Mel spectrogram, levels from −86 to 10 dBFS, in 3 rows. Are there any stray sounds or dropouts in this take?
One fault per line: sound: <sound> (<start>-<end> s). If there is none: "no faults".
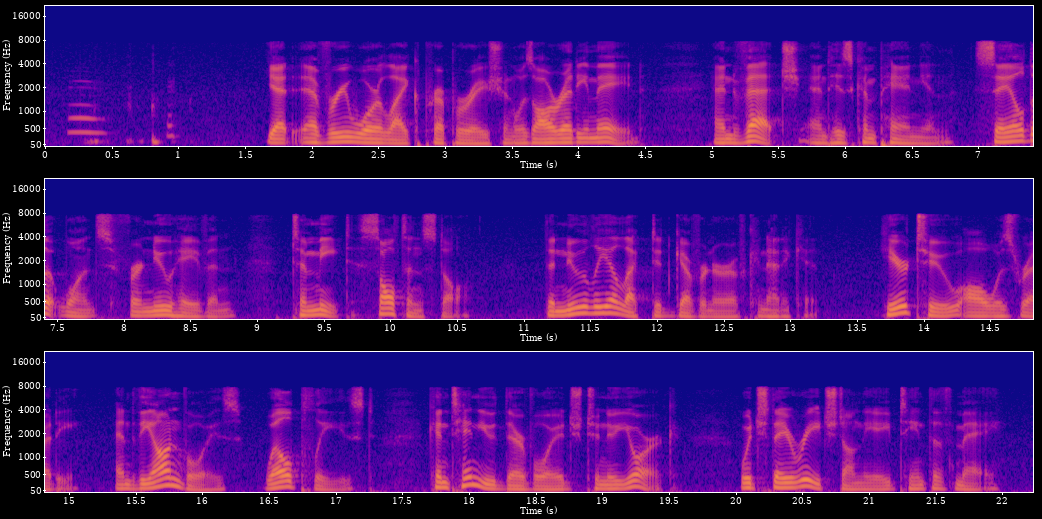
sound: laugh (0.2-1.1 s)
